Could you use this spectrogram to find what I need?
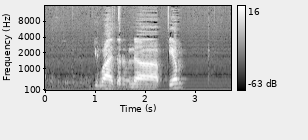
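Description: A man speaks briefly nearby, calmly.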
